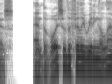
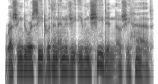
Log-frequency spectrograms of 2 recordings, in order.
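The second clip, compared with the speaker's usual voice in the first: plain reading voice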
